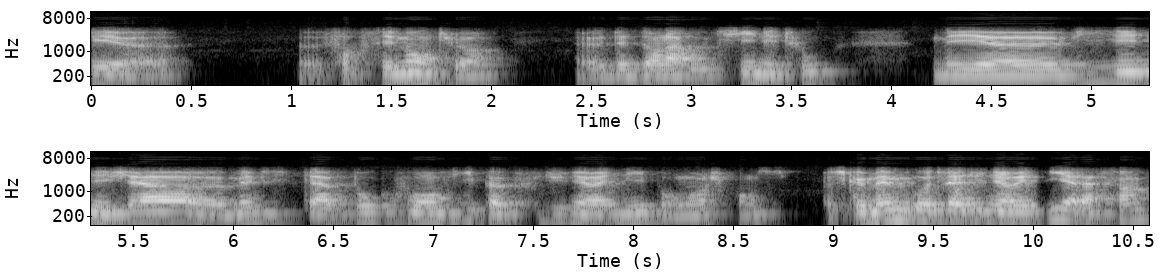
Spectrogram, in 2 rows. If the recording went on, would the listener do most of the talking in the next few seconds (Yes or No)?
No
